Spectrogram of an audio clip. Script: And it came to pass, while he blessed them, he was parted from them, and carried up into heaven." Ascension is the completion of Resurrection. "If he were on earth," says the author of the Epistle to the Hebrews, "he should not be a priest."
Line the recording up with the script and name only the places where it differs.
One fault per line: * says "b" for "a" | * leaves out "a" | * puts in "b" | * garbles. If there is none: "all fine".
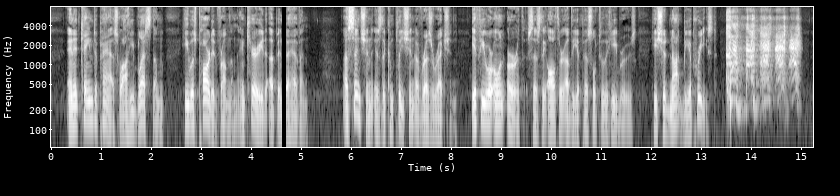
all fine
